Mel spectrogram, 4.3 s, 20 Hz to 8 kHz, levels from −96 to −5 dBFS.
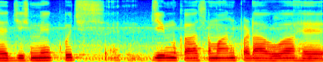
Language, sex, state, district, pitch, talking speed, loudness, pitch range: Hindi, male, Uttar Pradesh, Shamli, 115 Hz, 110 wpm, -11 LUFS, 110-120 Hz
